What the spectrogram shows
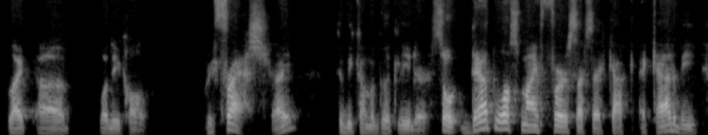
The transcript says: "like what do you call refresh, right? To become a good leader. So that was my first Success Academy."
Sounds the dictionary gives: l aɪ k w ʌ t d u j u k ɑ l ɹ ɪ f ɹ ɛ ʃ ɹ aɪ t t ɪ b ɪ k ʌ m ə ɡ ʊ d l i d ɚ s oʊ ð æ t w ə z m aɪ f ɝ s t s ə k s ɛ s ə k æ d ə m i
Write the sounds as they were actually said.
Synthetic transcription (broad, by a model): l aɪ k w ʌ t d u j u k ɑ l ɹ ɪ f ɹ ɛ ʃ ɹ aɪ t t ɪ b ɪ k ʌ m ə ɡ ʊ d l i d ɚ s oʊ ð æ t w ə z m aɪ f ɝ s t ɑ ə s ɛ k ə k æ d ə m i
